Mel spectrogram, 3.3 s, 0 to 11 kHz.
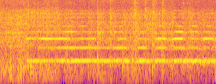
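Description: Loud, continuous rail roar from the Gangasagar Express with LHB coaches speeding through Barrackpore at around 60, with dense wheel-on-track clatter and a steady high tone running through the whole stretch.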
